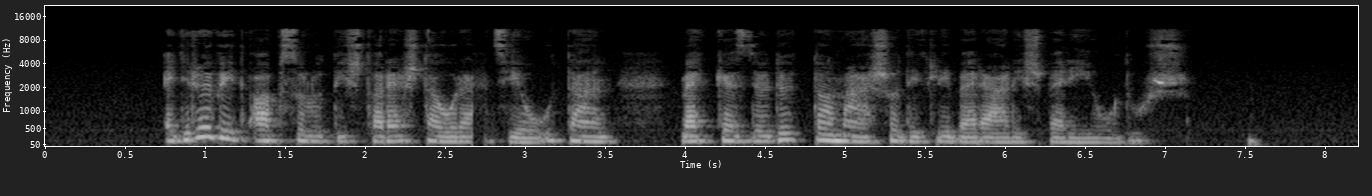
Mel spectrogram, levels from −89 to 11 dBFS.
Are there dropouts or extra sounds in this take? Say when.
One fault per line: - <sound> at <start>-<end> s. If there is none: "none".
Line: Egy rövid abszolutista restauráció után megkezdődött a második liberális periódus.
- dropout at 2.7-2.8 s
